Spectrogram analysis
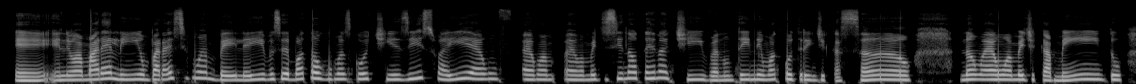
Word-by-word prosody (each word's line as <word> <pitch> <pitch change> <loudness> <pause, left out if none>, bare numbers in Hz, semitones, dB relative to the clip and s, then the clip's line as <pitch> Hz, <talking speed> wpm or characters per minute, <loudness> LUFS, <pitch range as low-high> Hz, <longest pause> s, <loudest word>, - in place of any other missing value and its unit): eh, 180 +3 +2
ele 200 +1 0
é 205 - +2
um - - +3
amarelinho, 230 +1 +2
parece 230 +6 0
uma 295 -1 0
abelha, 205 -6 0
aí 230 +3 +1
você 240 +2 +1
bota 245 +5 0
algumas 245 -2 0
gotinhas 245 -3 -2
e 265 - +2
isso 295 -3 -3
aí 235 +5 +1
é 250 -2 +2
um 250 +1 -3 0.2
é 225 -1 +1
uma 225 0 -3
é 215 -1 -1
uma 210 - -1
medicina 225 +6 -1
alternativa, 270 -8 -1
não 200 +1 -2
tem 225 +2 0
nenhuma 225 0 0
contraindicação 210 0 0 0.5
não 225 +1 +2
é 225 0 +5
um 220 0 +3
medicamento, 215 +2 0
225 Hz, 170 wpm, -25 LUFS, 210-245 Hz, 0.5 s, é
